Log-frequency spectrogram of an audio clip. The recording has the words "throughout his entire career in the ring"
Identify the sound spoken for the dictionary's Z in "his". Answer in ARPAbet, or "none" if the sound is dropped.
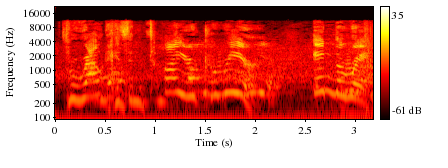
Z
